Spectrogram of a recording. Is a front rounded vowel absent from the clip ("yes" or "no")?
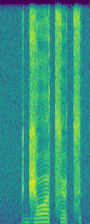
no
